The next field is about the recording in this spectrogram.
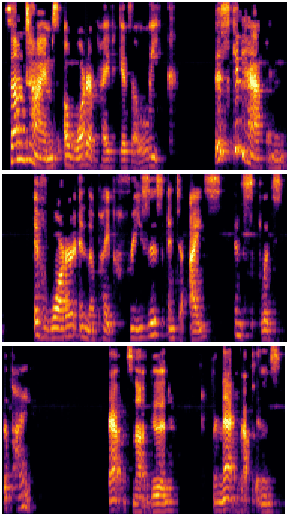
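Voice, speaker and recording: A woman in her thirties reading aloud to children as an educator, pausing to ask questions and explain in simple, encouraging terms. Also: deep voice, breathy edge, rough recording. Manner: simple, interactive, encouraging teacher talk. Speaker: outdoor educator hosting a children's story time. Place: small indoor room. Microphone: webcam at desk distance, live video stream.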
